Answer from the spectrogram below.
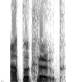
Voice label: "apocope", British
